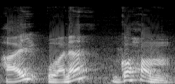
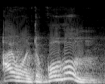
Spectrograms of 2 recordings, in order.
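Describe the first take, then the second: First: 'Want to' is run together as 'wanna'. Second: 'Want to' is said fully as two words.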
